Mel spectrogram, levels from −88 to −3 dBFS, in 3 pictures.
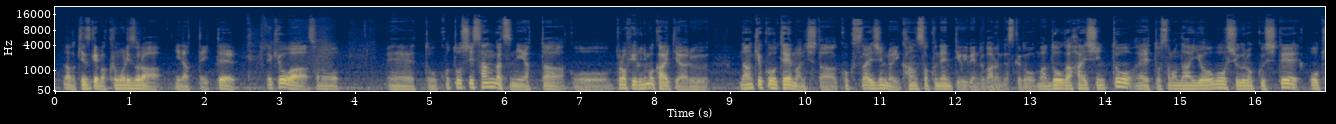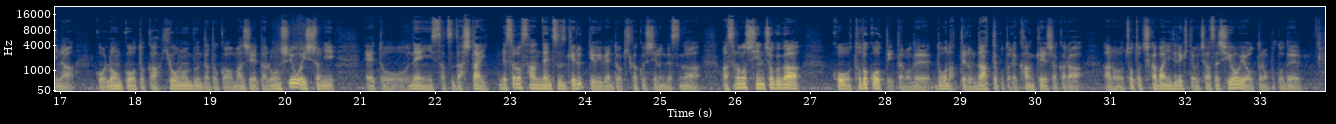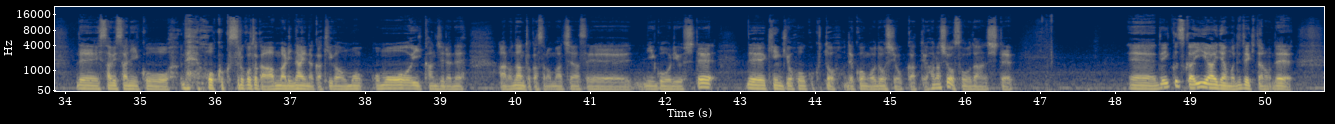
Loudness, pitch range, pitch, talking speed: -28 LUFS, 90-120 Hz, 105 Hz, 375 characters per minute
